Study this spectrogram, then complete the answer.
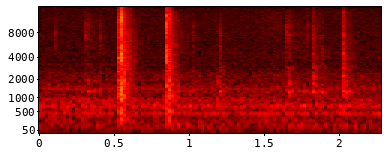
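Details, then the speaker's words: Dell 486P/20 (486SX 20MHz) replacement floppy drive at boot: quick, crisp ticks and sharp clacks as heads seek, faster than the Panasonic drive removed; normal, healthy floppy seek. "starting in this drive sounds faster than the Panasonic we just took out sounds like the heads are moving around much"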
